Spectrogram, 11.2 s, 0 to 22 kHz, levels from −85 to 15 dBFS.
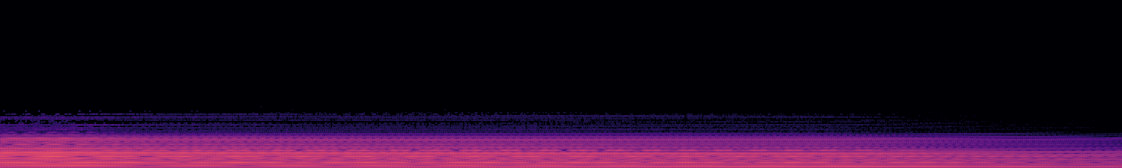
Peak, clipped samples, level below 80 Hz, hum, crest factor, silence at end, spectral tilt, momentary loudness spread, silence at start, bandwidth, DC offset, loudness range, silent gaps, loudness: -8 dBFS; under 0.1%; -48 dBFS; none; 16 dB; 0 s; -5.5 dB/octave; 10 LU; 0 s; 7.4 kHz; under 0.1%; 5 LU; none; -23 LUFS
